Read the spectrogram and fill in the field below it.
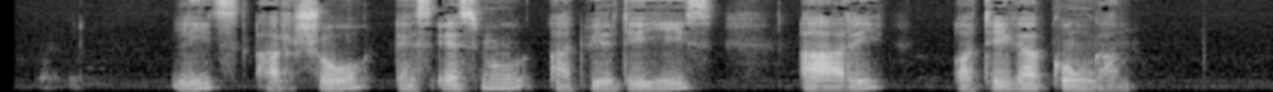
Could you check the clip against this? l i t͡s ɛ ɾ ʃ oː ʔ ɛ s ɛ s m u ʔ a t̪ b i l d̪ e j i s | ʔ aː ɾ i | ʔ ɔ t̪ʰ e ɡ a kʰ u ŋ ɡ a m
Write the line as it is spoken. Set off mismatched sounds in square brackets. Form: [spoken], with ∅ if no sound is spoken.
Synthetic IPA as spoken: l i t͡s [a] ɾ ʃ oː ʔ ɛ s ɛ s m u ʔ a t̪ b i l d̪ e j i s | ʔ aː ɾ i | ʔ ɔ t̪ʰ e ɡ a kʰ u ŋ ɡ a m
